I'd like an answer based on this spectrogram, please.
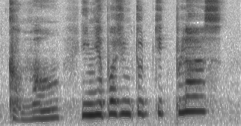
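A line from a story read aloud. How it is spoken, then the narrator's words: Feverishly curious exclamation. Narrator (French): s'écria Madame Coreur, à laquelle ces détails donnaient une fièvre de curiosité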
